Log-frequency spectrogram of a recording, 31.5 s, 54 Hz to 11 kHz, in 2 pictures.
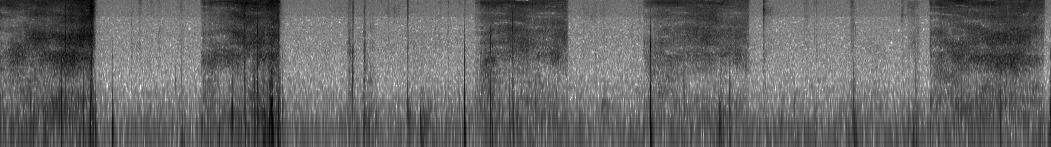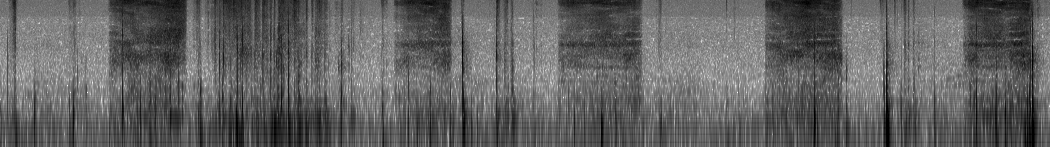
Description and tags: Pencil - drawing lines
Drawing lines with a pencil on paper. Recorded on a Zoom H6. Unprocessed.
pencil, lines, drawing, art, line, stationery, draw, artistic, paper, close, write, writing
